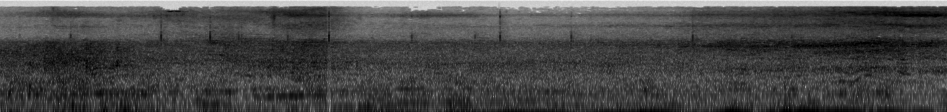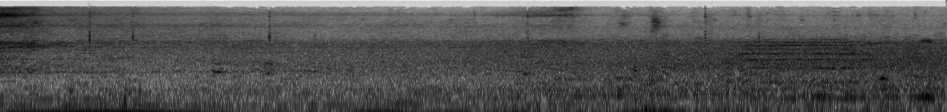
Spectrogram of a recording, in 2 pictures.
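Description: City street ambience: car traffic running steadily along a busy avenue with a deep, continuous rumble, and passersby talking nearby.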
